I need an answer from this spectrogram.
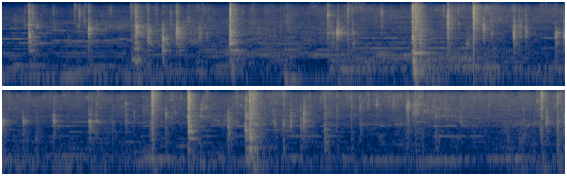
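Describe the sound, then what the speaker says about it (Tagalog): Strips of dried pork skin fry in hot, bubbling oil for chicharon, with a steady crackling sizzle punctuated by frequent sharp pops and spits, close and alone with no talking. "Medyo kumukulo-kulo na yung mantika."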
